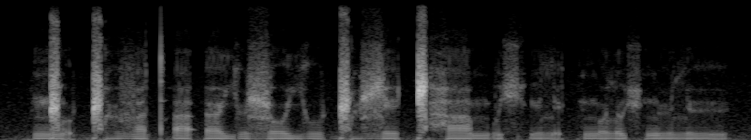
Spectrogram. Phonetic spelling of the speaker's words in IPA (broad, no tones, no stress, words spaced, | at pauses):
ŋ͡ǁo̰ɡ͡ǁɵ vatʼaʔɐ jʉɮo ju ɡ͡ǁʉɮe ǁʰa mbɐçʔilḛk ŋoloçŋʉ lɨ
